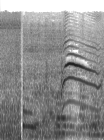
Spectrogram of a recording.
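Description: A kitten meows once, high-pitched and loud, rising sharply and then sliding down in pitch over most of a second in the latter half.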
